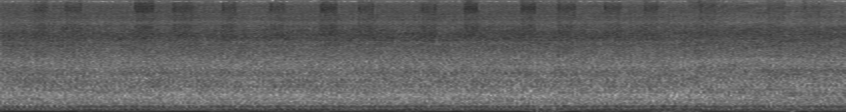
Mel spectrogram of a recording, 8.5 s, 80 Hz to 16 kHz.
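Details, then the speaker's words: 1968 Dodge Dart slant six after 18 years sitting, first run with dirty carburettor, idle circuit likely plugged: low steady idle rumble with a slight uneven lope; needs carburettor rebuild and tuning. "Well, it actually runs pretty good. Just needs that carburetor tuned up."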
